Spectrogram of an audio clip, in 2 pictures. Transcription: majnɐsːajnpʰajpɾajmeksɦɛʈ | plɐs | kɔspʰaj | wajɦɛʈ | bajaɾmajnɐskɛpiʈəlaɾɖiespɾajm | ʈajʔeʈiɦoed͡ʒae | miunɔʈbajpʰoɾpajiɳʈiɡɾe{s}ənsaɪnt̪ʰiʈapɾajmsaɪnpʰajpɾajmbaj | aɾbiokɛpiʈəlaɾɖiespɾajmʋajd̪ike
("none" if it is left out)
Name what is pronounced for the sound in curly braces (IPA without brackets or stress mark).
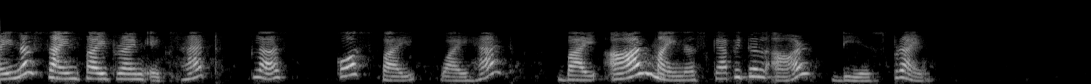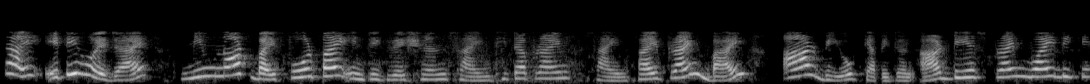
ʃ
